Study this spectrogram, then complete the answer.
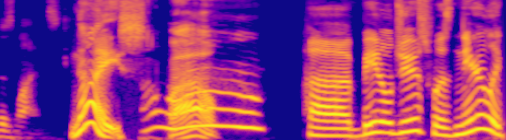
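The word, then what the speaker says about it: Betelgeuse: Yeah, but they still pronounce it Beetlejuice.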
